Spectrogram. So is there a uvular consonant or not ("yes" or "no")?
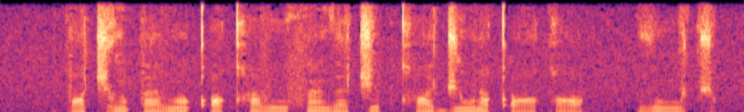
yes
